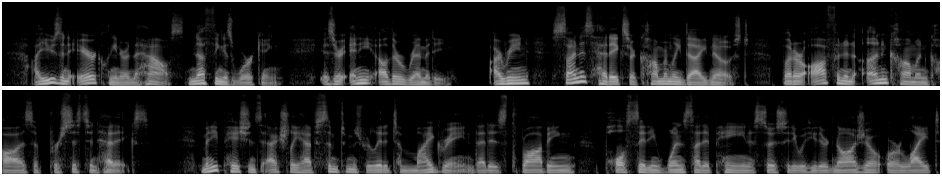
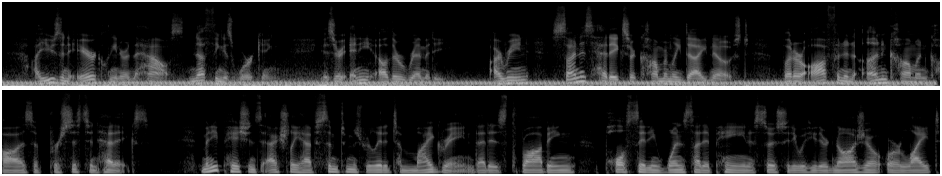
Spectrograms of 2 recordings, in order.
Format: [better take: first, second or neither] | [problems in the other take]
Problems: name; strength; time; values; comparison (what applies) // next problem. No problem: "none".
first | low rumble; loud; until 9.5 s; 7 dB below the speech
